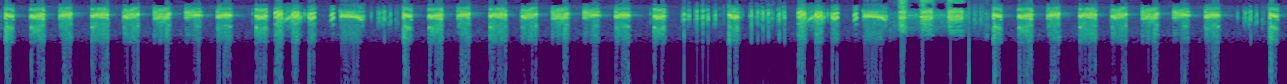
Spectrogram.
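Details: High, dry, buzzy chirps from swiftlets in a lure recording, repeated about three times per second in short bursts, with a brief tangle of overlapping twitters partway through.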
